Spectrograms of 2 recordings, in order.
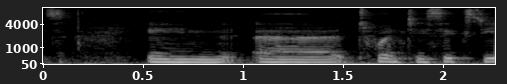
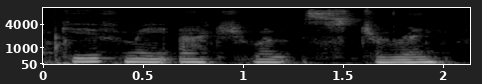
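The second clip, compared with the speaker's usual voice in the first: slow, low, hushed exasperation; mock-weary quiet appeal; exasperated plea; 4 semitones lower, 6 dB quieter, much slower than usual. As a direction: beg for patience slowly under your breath. Exasperated plea after sigh.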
